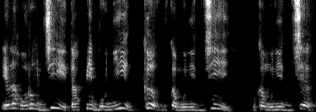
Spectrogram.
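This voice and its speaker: A woman's voice: a little high, animated, unhurried, warm tone, husky. A woman with a Malaysian Malay accent giving a recorded lecture, explaining step by step with many fillers.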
